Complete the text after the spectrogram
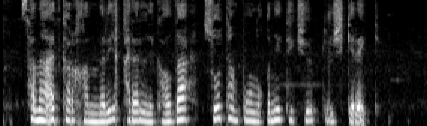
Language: Uyghur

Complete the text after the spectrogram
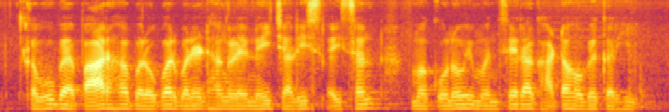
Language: Chhattisgarhi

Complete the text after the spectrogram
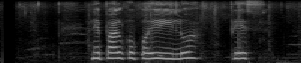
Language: Nepali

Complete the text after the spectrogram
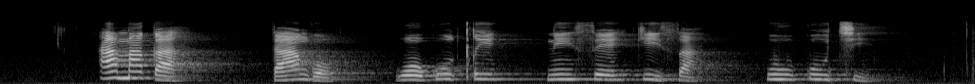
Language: South Ndebele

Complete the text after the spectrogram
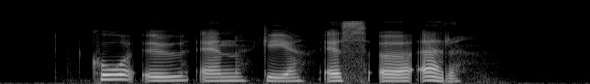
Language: Swedish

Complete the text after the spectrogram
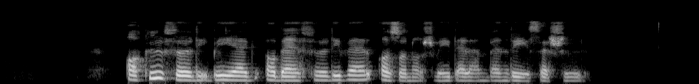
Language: Hungarian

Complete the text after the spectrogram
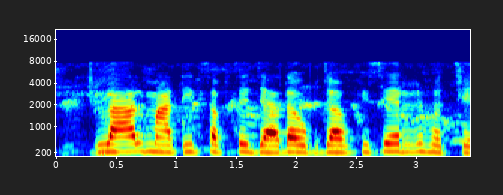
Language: Magahi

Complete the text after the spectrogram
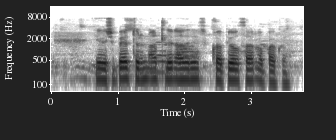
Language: Icelandic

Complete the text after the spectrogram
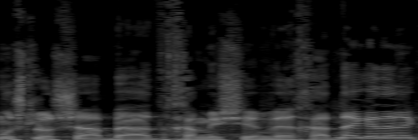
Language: Hebrew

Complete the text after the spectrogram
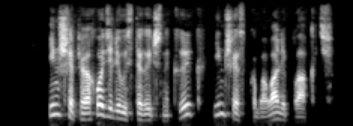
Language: Belarusian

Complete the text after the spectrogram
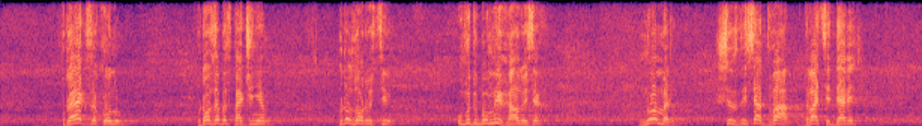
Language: Ukrainian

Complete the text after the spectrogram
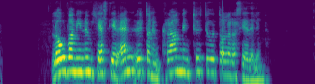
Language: Icelandic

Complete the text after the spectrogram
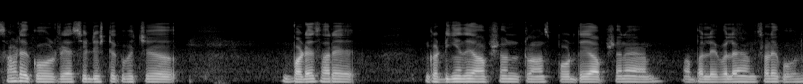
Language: Dogri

